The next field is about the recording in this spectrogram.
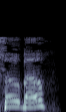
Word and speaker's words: Phobo: We've been talking about Phobo, rhymes with hobo.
